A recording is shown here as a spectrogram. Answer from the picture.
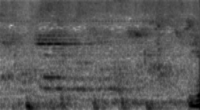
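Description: A pause in speech filled by a few soft, low thumps from a handheld microphone being handled, over faint background sound.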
